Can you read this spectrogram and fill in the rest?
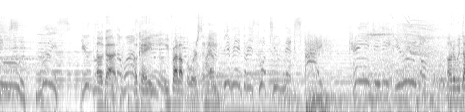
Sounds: speech, music

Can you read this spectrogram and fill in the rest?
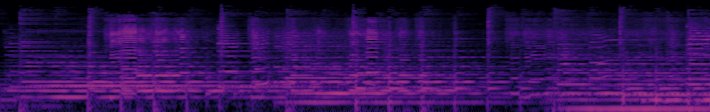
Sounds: music

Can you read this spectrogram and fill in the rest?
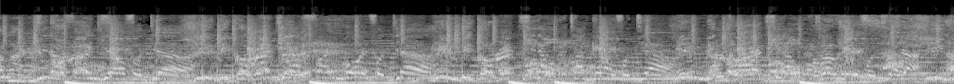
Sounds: pop music, music

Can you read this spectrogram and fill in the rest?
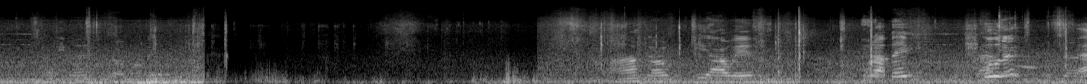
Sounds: speech, outside, urban or man-made

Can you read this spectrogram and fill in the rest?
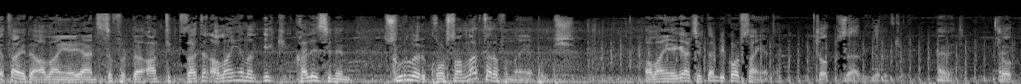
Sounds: speech

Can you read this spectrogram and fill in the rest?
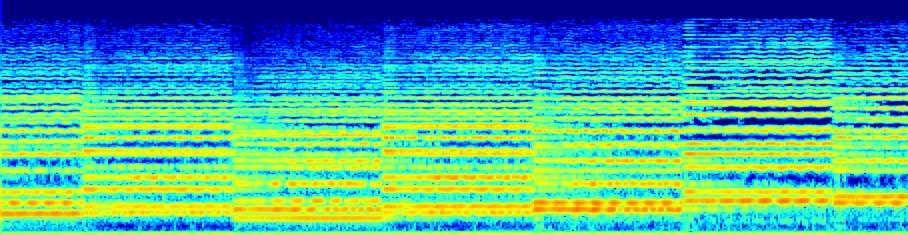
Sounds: music

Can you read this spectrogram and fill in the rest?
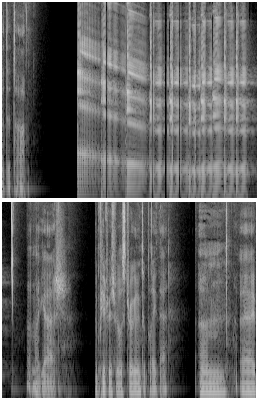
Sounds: music, speech

